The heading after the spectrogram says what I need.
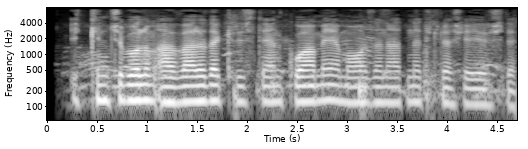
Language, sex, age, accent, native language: Uzbek, male, under 19, Samarqand, Uzbek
